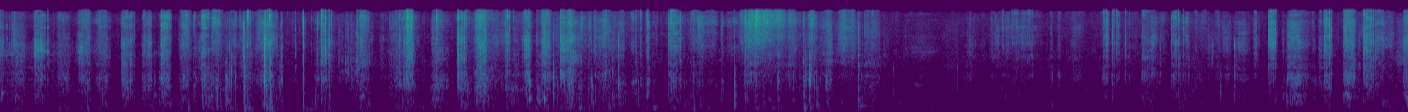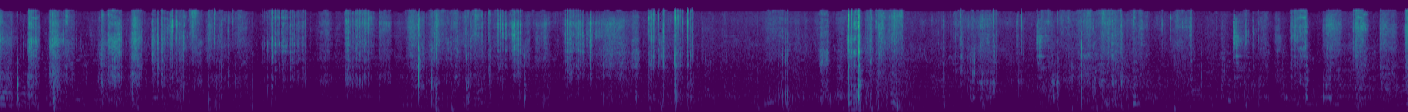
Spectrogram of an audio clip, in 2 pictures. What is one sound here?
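Paper rustles as pages are turned and handled.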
